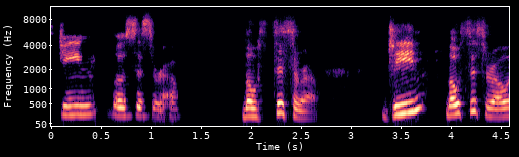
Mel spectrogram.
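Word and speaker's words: LoCicero: last name as well I'm really horrible with pronunciation it's Jean Lo Cicero Lo Cicero Jean Lo Cicero is the legal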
